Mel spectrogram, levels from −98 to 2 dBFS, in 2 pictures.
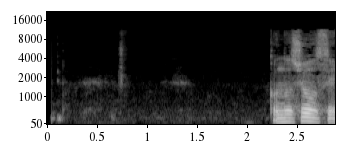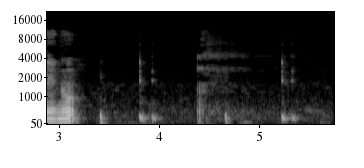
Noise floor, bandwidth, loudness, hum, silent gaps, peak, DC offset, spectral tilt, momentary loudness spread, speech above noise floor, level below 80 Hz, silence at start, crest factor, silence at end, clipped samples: -72 dBFS; 11.5 kHz; -24 LUFS; none; none; -8 dBFS; under 0.1%; -6 dB/octave; 26 LU; 49 dB; -66 dBFS; 2.25 s; 22 dB; 0.4 s; under 0.1%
